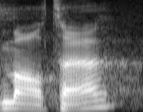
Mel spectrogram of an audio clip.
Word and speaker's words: Malta: My name is Malta. Yes, pronounced like the country, just spelled a little bit differently. Probably one of the few Maltas in the country, or in the state of Colorado here.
